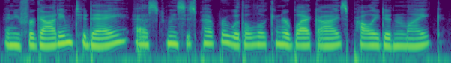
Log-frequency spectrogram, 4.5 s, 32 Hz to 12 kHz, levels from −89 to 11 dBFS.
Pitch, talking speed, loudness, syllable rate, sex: 180 Hz, 250 wpm, -16 LUFS, 5.3 syllables/s, female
